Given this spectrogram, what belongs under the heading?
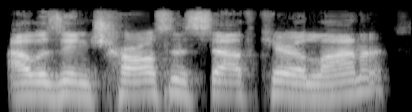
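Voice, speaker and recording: A man with a Southern American accent, a comedian telling animated stories in a casual interview and laughing often. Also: a little high, brisk, dry recording, studio quality. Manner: animated storyteller, laughs often, acts out voices. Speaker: comedian guest.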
